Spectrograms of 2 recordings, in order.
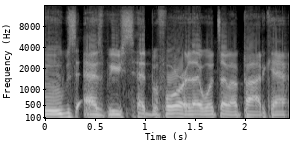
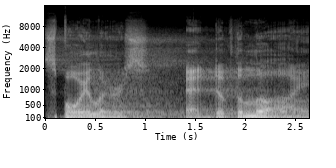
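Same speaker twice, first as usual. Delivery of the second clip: very deep, very low monster creature voice; 9 semitones lower than usual. Podcast host announcing the spoilers segment, in a spoiler monster voice. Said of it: "I did a spoiler monster voice".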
